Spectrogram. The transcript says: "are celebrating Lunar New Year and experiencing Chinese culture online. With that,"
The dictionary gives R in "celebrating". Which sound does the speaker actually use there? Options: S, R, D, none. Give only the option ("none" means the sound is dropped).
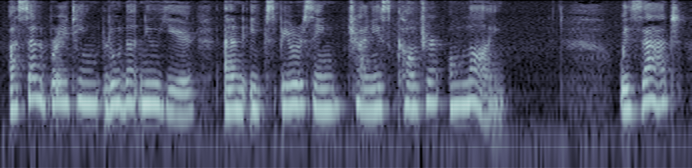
R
